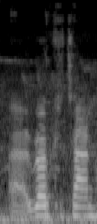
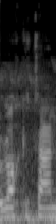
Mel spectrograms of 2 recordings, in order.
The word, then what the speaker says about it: Rokatan: of the brand new ftx rokutan or rockettime depending how you want to pronounce it and here it is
